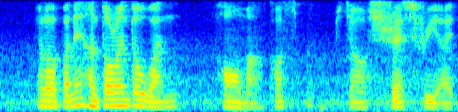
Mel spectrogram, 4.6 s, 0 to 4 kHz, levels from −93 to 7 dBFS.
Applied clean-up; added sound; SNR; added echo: none; none; none; none.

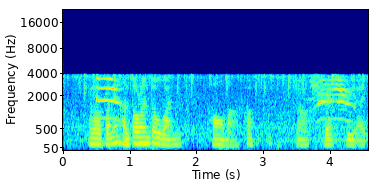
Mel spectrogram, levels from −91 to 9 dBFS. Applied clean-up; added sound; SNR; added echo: none; Meow; 0 dB; none.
